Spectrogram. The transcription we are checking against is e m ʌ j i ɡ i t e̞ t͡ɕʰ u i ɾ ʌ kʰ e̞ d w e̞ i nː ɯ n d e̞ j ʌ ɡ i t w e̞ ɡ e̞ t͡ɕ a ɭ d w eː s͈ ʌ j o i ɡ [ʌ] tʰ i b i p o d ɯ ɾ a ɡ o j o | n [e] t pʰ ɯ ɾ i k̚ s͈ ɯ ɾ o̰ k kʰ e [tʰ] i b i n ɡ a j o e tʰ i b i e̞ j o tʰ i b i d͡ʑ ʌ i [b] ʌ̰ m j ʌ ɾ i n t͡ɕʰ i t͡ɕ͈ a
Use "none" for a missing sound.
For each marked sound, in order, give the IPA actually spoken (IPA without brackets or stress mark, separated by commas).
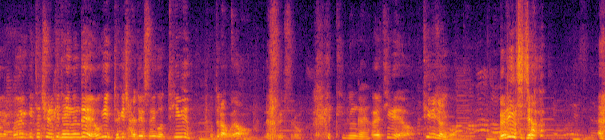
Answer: ʌ, e, tʰ, ɡ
